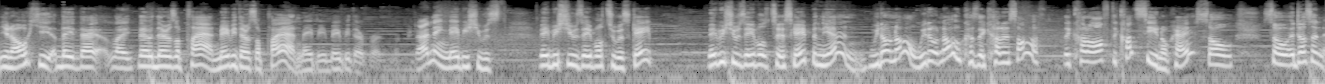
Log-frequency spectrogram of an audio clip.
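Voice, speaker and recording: A woman streaming a casual game reaction, talking in an insistent, halting, repetitive way. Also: on the high side.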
